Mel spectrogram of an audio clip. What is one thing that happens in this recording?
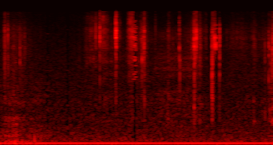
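A plastic card sleeve rustles and crinkles as a card slides into it.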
